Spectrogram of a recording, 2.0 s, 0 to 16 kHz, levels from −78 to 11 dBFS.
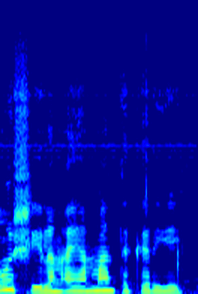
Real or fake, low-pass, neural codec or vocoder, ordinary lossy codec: real; 14.4 kHz; none; Opus, 64 kbps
